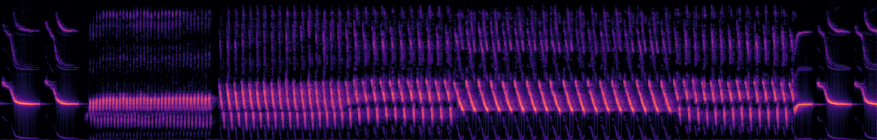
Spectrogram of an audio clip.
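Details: Spanish timbrado canary, a male in breeding condition, delivers rapid rolling trills: a sustained buzzy tone, then long even strings of quick repeated notes, framed by short descending whistled slurs at start and end.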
